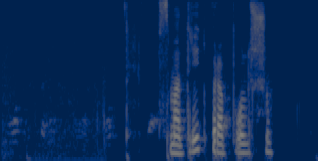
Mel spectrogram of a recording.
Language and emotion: Russian, neutral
